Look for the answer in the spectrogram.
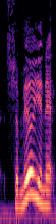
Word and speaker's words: Chamillionaire: Charlamillionaire, Chamillionaire, Chamillionaire, Damn, it's been so long since he was famous, I forgot how to pronounce Chameleonaire.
